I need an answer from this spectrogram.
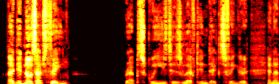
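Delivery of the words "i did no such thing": higher, louder denial; desperate denial. A narrator's reading. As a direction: deny it desperately. Omar denies.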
